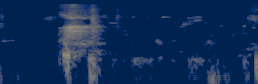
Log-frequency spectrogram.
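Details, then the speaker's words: Dog coughing, which the owner calls coughing and wheezing: a single short, harsh coughing burst in a quiet room, then soft breathing noise, with no clear wheeze heard. "This goddamn coughing and wheezing dog is getting on my nerves."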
